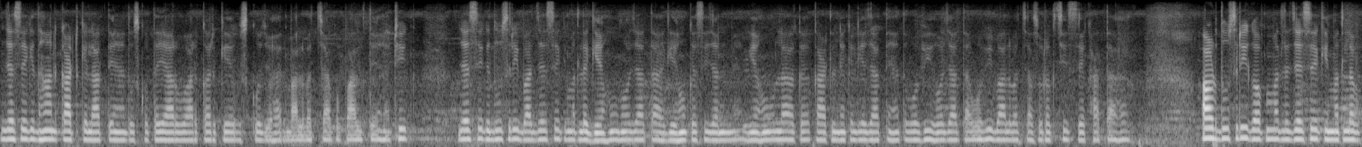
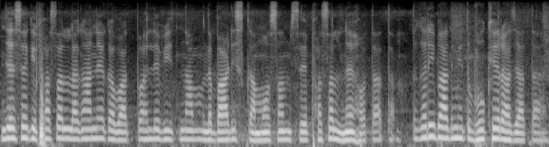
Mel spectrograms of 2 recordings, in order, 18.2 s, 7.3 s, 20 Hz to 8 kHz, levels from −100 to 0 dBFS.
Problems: constant background noise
